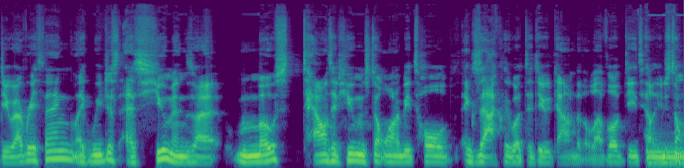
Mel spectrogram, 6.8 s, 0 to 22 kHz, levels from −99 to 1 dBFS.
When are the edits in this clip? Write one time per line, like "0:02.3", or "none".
none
